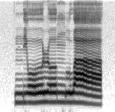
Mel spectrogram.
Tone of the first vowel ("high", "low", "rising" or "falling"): rising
